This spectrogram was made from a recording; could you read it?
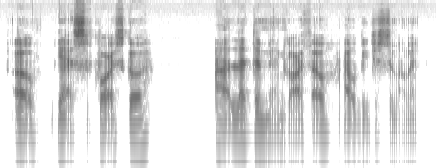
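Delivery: deep, low, rumbling voice. Game master voices someone inside the room answering the doorkeeper; deep rumbling voice. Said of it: "a deep rumbling voice".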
